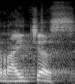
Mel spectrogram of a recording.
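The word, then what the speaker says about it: righteous: busy है ना इन इसे हम पढ़ते हैं राइच अस लिख लीजिए राइच अस इसे हम क्या पढ़ेंगे राइच अस तो तो आप ऐसे लिख सकते हो राइ चस हम स लिख लेते हैं राइच राइच राइच अस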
